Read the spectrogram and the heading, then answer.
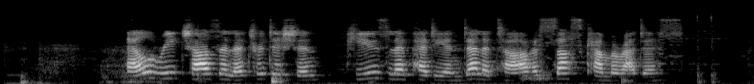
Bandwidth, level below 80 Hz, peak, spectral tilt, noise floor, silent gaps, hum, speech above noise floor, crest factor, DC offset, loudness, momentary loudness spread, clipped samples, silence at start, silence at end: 10.5 kHz; -62 dBFS; -2 dBFS; -2 dB/octave; -56 dBFS; none; none; 34 dB; 22 dB; under 0.1%; -21 LUFS; 14 LU; under 0.1%; 0.2 s; 0.75 s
